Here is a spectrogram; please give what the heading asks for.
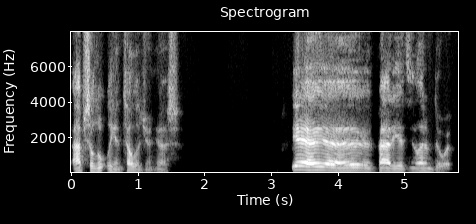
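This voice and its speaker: Animated and fairly high-pitched with a darkish tone, the livestream host speaks at normal speed in a New York accent. Reading viewer comments during a casual chat, he talks emphatically and keeps repeating himself and restarting.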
